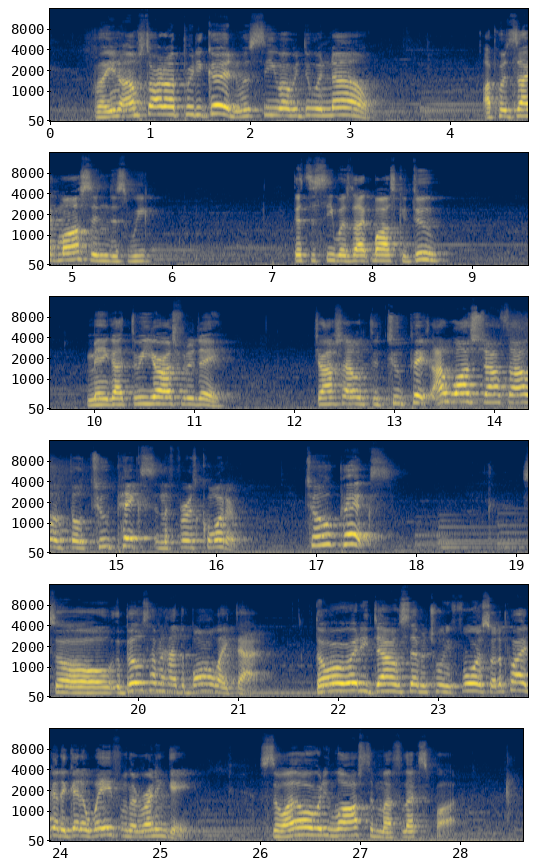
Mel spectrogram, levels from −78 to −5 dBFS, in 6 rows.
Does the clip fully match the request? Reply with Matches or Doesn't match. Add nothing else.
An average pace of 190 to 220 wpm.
Doesn't match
